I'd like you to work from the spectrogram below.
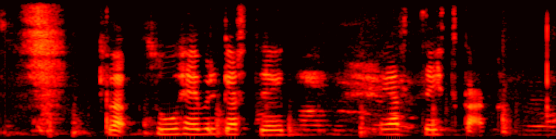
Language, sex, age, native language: Icelandic, female, 8, Icelandic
